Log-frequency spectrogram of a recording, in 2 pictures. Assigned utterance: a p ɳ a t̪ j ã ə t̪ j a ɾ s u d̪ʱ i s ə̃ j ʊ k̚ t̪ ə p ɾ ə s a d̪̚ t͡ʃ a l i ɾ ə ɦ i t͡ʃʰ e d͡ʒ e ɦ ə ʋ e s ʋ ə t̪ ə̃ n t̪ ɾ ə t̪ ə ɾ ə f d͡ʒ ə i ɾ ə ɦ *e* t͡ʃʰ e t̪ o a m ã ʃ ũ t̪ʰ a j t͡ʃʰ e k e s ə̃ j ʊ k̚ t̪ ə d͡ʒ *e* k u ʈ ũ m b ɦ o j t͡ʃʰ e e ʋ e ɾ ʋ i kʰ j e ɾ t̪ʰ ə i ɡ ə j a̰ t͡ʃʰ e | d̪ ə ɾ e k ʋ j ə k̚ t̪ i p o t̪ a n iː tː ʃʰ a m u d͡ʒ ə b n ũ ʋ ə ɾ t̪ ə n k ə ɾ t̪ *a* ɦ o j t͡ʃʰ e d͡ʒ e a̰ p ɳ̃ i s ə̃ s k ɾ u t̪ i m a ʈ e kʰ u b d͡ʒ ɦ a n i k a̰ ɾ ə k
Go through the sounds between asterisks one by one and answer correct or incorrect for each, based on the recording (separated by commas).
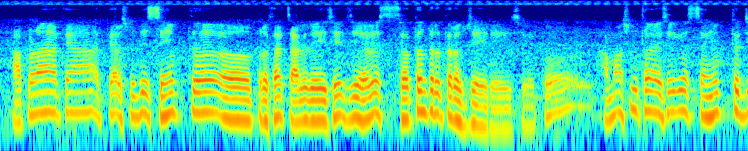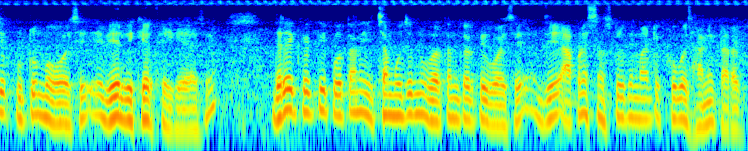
incorrect, correct, incorrect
